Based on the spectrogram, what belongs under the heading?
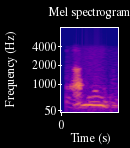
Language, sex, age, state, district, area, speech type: Malayalam, female, 30-45, Kerala, Idukki, rural, conversation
